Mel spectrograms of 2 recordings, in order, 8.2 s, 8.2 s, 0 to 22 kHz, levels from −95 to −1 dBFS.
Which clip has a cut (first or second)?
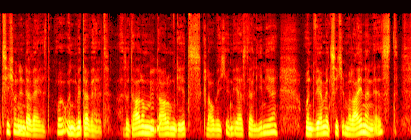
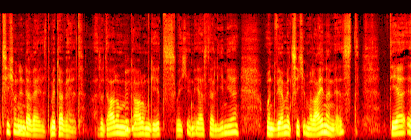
second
